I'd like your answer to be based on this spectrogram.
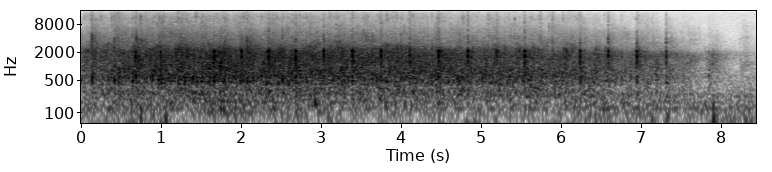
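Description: Audience at an athletics awards ceremony applauding an honoured athletic director, steady dense clapping from a large crowd filling the room, sustained for several seconds before tapering off at the end.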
